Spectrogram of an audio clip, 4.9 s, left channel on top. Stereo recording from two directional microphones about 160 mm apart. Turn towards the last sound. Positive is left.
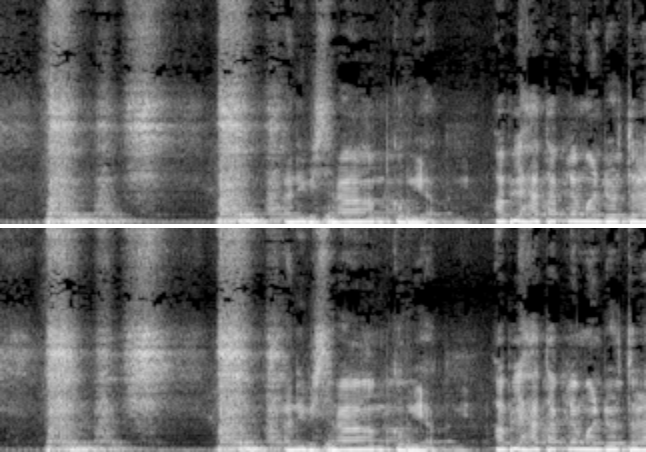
turn(degrees=-45)  # may be behind; listen again after turning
